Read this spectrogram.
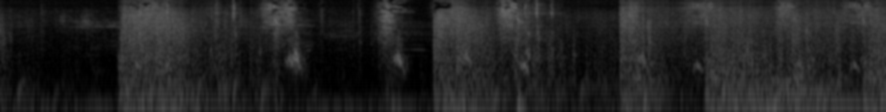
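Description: A pickaxe strikes wood again and again with sharp thuds.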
